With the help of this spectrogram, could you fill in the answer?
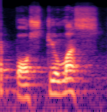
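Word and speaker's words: posthumous: विद्यार्थी शब्द के उच्चारण पर भी ध्यान दें, उच्चारण है पोस्ट्यूमस।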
